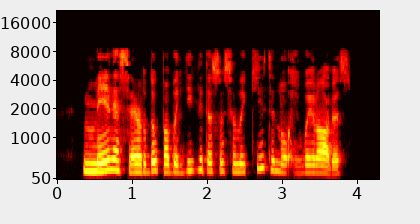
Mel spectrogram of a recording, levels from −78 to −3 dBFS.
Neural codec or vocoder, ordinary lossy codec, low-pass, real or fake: autoencoder, 22.05 kHz, a latent of 192 numbers a frame, VITS, trained on one speaker; MP3, 32 kbps; 9.9 kHz; fake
